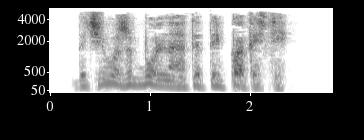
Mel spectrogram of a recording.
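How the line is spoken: Groaning policeman. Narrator (Russian): простонал полицейский

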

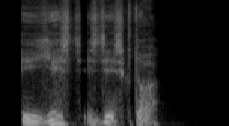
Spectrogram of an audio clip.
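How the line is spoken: Whispered question. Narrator (Russian): шепотом спрашиваю

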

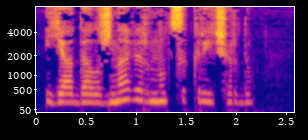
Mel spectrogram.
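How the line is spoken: Lifeless voice. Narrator (Russian): безжизненным голосом повторила

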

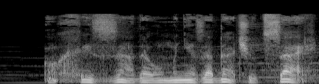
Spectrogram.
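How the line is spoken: Young man grumbling. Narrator (Russian): проворчал юноша

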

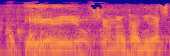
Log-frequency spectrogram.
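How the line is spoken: Angry roar. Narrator (Russian): взревел Оп сердито

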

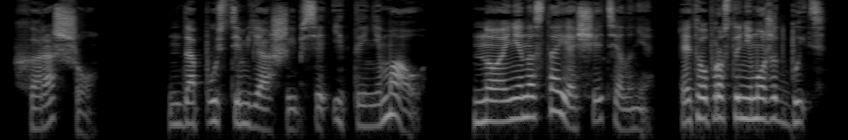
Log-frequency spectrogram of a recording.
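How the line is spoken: Through gritted teeth. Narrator (Russian): процедил Доминик сквозь зубы

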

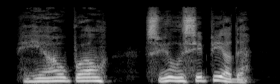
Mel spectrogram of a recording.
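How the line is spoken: Hoarse explanation. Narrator (Russian): хриплым голосом пояснил Сиян

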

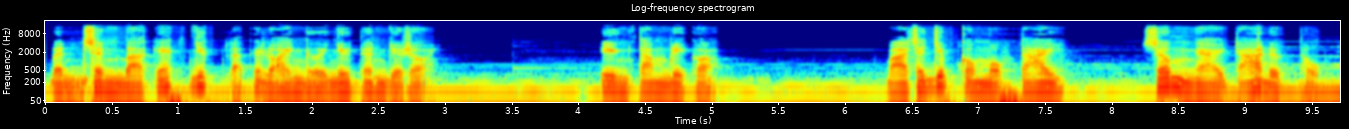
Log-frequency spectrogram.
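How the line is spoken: Cold, murderous. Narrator (Vietnamese): Đôi mắt bà Tự bỗng ánh lên một tia sát ý, bà lạnh lùng đáp

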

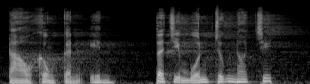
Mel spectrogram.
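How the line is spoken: Trembling yet clear voice. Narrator (Vietnamese): một giọng nói vang lên run rẩy nhưng thanh thoát

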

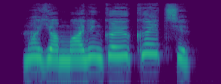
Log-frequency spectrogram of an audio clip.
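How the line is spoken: Woman's exclamation. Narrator (Russian): воскликнула женщина

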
